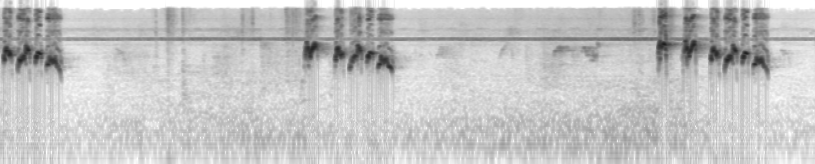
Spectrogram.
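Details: Red-whiskered bulbul in Thailand, 'phleng boen' style song for teaching birds to count phrases: three fast warbled phrases of about five liquid, downward-slurred notes, roughly three seconds apart, over a continuous high tone.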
